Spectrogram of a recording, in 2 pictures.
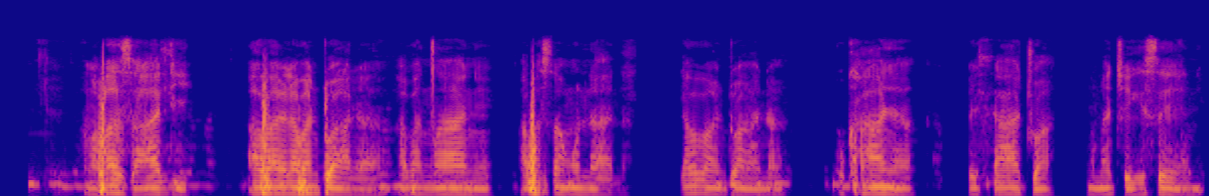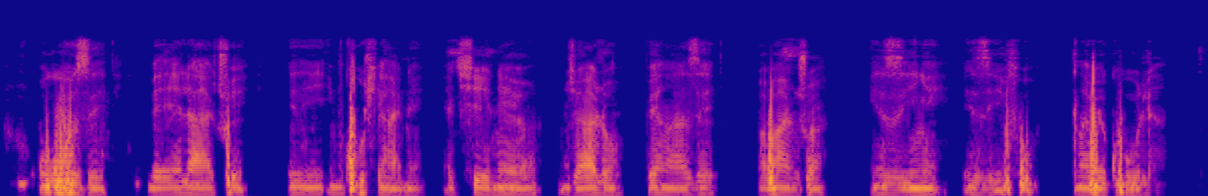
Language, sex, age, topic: North Ndebele, male, 25-35, health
